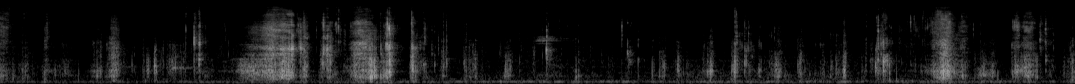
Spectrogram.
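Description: Close-miked eating sounds of a man chewing rice and curry eaten by hand: many short wet mouth clicks, with louder chewing bursts about three seconds in and again near the end.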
